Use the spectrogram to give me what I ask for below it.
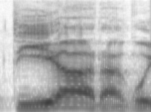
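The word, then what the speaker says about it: διά: 자, 여기서 말하는 말미암아라는이 단어는 헬라어로 디아라고 읽고 발음해요. 저를 한번 따라하죠.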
